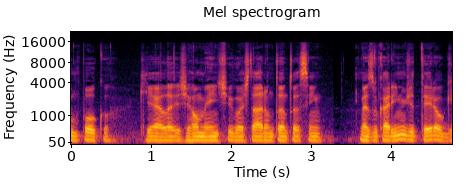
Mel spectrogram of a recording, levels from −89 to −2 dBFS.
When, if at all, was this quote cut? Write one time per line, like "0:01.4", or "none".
none

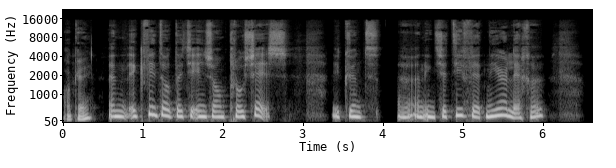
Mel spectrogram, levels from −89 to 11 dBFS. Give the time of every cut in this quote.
0:04.0

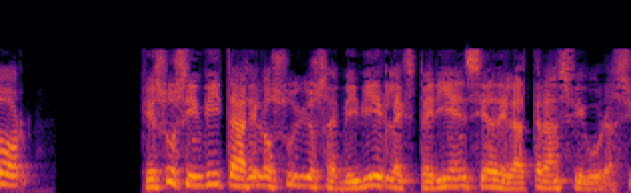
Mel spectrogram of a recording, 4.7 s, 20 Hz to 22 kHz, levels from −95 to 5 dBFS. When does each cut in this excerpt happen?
0:01.8

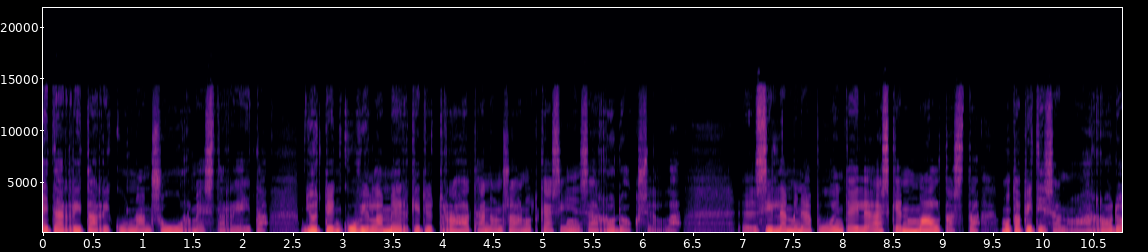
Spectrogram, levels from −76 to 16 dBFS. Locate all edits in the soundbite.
0:02.5

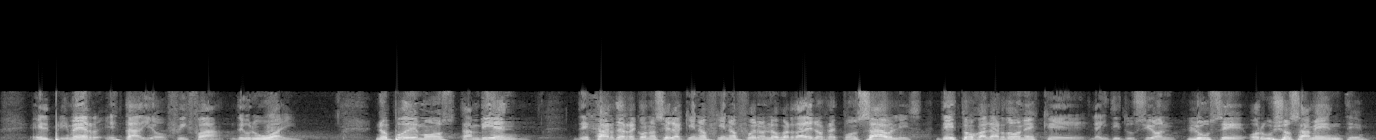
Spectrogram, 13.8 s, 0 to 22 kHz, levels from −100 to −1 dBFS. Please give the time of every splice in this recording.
0:07.1
0:09.3
0:11.8

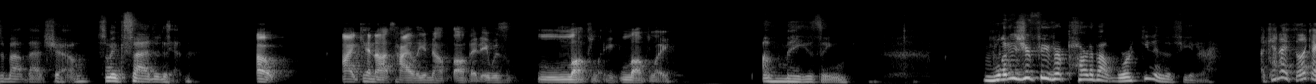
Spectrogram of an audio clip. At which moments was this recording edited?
0:01.1
0:01.7
0:03.9

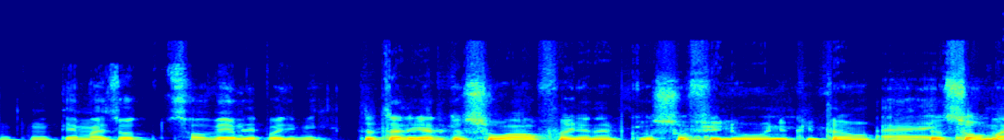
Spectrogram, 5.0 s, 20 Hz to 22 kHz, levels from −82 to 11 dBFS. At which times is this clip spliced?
0:01.2
0:02.9

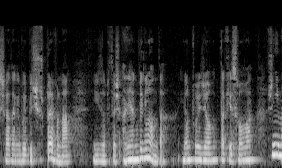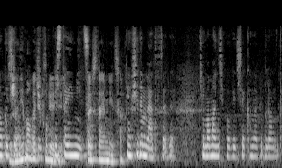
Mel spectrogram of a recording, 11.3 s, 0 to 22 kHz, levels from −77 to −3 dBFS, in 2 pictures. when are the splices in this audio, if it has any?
0:10.0

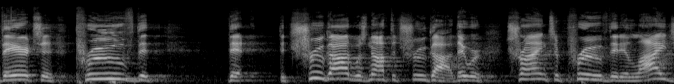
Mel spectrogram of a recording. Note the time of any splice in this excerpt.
none

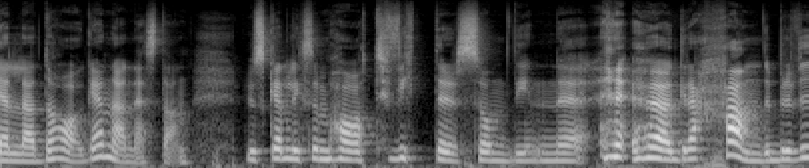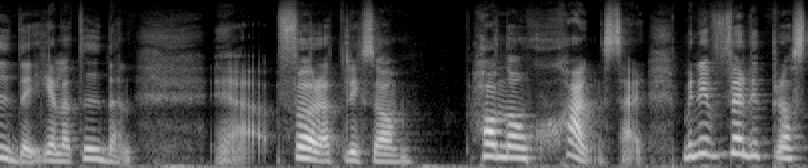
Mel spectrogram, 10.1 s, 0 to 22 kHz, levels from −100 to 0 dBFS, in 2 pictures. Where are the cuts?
none

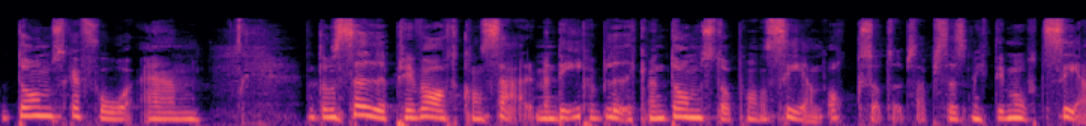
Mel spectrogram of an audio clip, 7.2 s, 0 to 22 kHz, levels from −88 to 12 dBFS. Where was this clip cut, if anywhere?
0:02.0
0:03.9

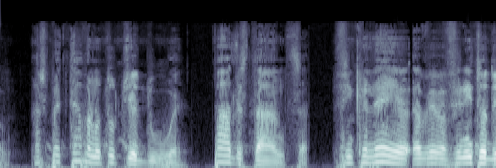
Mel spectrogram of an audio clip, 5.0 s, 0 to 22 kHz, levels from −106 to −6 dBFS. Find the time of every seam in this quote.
0:02.4

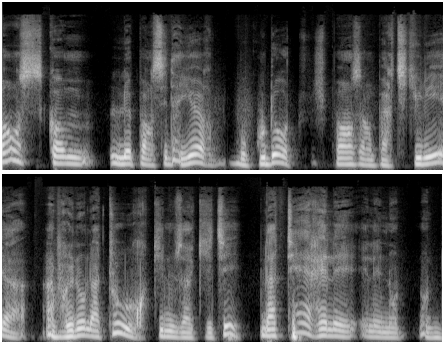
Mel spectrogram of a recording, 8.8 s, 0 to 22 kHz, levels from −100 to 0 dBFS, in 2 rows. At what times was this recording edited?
0:02.2
0:04.7
0:06.9

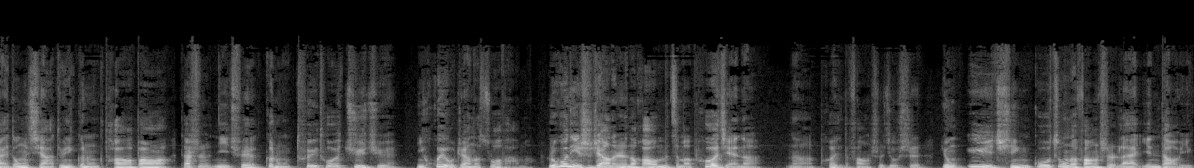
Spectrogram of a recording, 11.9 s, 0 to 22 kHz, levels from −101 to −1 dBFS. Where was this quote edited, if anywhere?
0:01.8
0:04.1
0:05.4
0:09.3

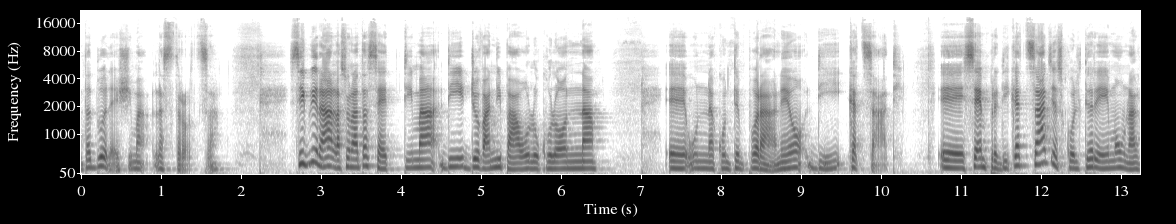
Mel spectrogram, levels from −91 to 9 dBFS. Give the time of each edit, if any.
0:09.6
0:10.6

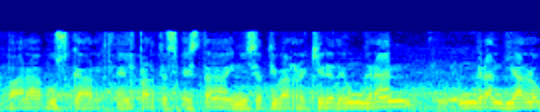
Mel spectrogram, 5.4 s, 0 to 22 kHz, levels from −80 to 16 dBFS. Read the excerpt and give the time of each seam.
0:01.3

